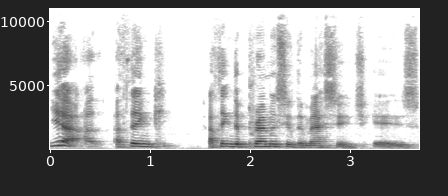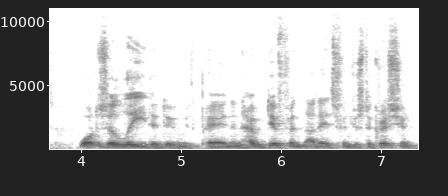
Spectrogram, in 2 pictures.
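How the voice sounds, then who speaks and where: Lively intonation and big swings in loudness come through in this Lancashire accent at a moderate pace, with audible room echo. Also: man, medium pitch for a man. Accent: northern English (Bolton). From northern England, Bolton. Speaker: pastor. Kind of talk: casual chat.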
